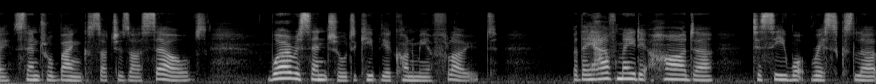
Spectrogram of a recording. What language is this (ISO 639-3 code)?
eng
